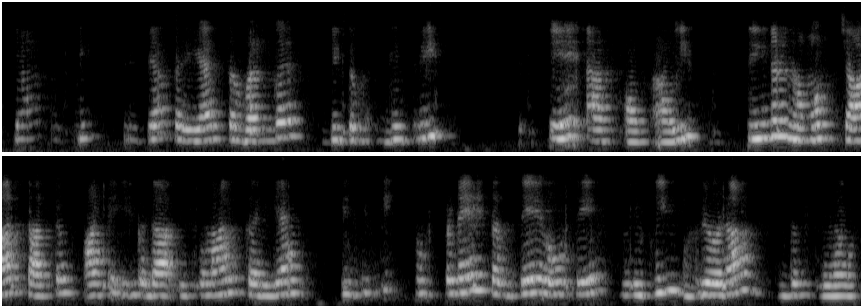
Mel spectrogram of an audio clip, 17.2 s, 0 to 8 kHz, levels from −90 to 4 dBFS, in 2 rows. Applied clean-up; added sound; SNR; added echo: neural mask model DeepFilterNet 3.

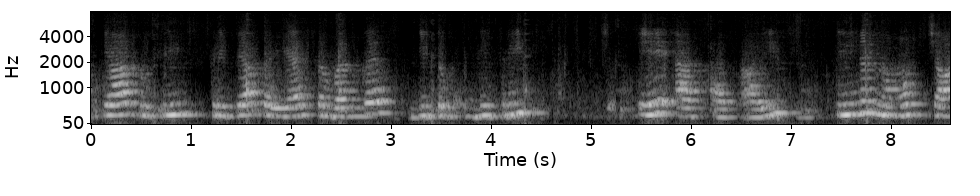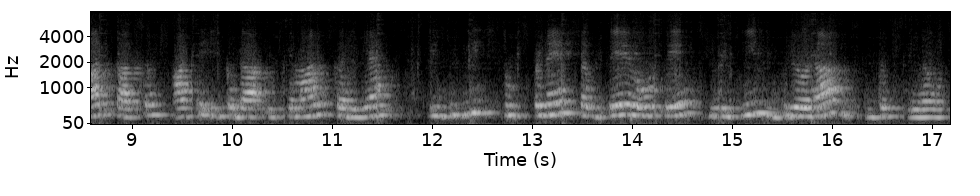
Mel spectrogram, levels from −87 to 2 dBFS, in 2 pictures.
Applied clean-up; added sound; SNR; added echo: neural separator model SepFormer DNS4.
